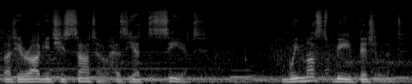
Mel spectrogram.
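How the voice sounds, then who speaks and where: A man voicing a composed young male noble clan head who speaks in a measured, formal and polite way in a game. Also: mid-range voice, animated, gravelly. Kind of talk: video game voice acting. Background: game music.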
